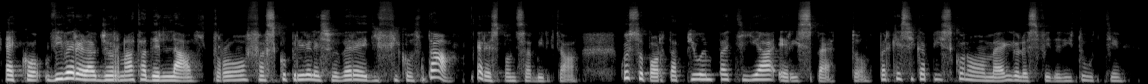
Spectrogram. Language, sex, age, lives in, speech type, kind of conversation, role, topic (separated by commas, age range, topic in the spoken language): Italian, female, 30-34, Italy, read, expert-assistant, expert, Cosa succederebbe, secondo te, se in una famiglia tutti dovessero scambiarsi i ruoli per una settimana (genitori che fanno i figli e viceversa)? Quali nuove comprensioni o difficoltà potrebbero emergere?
